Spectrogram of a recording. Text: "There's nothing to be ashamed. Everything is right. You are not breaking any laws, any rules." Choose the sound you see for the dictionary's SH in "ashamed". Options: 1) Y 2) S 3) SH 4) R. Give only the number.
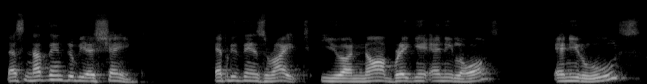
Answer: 3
